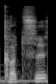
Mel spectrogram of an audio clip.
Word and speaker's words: Koze: connu sous le nom de DJ Kotze, ça s'écrit K-O-Z-E.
